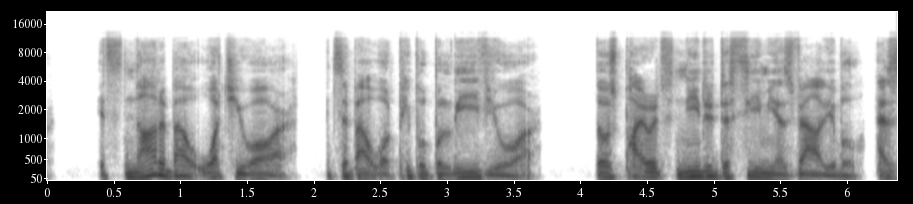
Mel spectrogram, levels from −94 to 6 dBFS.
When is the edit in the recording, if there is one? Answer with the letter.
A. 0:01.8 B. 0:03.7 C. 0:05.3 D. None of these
D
